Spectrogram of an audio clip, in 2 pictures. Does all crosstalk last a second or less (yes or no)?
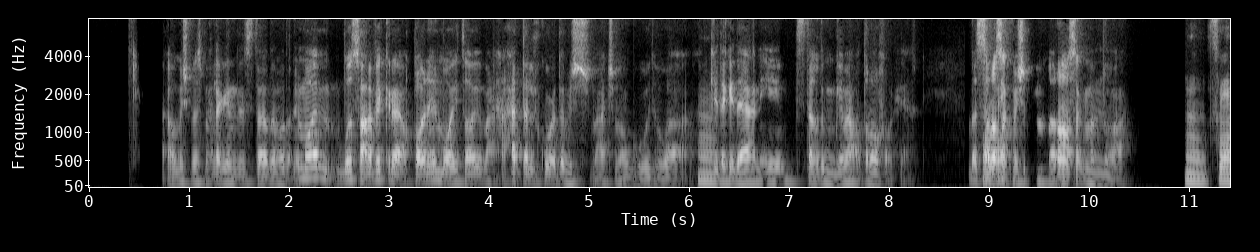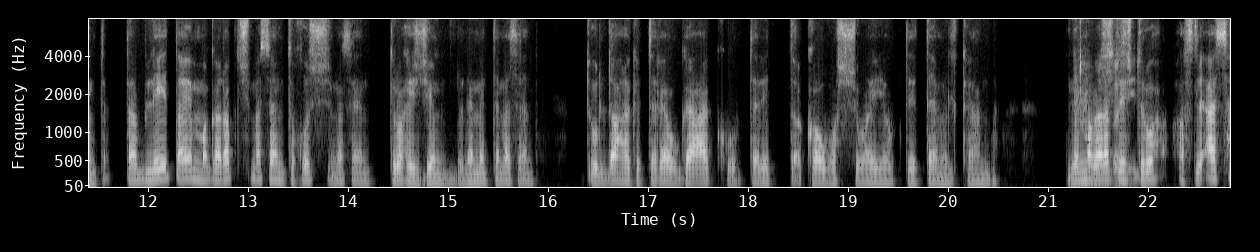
yes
